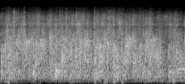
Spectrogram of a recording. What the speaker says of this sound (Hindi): करेक्ट आंसर है, जोरदार तालियां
